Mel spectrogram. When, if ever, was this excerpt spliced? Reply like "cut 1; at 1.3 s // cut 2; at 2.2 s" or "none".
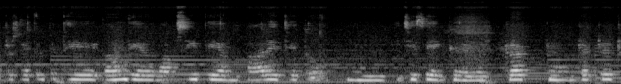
cut 1; at 1.0 s // cut 2; at 3.3 s // cut 3; at 5.0 s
